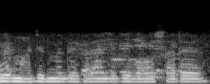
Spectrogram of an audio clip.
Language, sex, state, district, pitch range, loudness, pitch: Hindi, male, Bihar, Jamui, 130-140 Hz, -15 LUFS, 135 Hz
